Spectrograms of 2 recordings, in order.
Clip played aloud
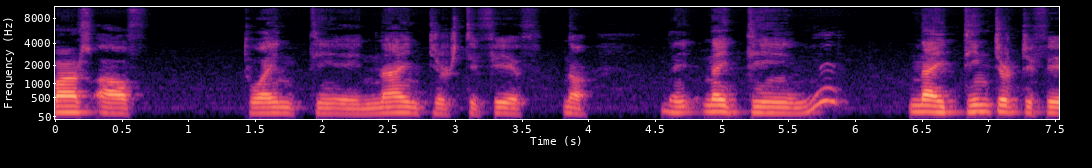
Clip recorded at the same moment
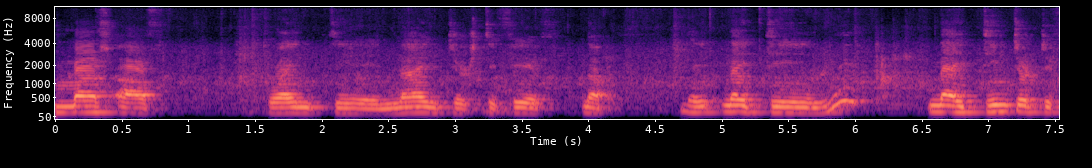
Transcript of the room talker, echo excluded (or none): none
